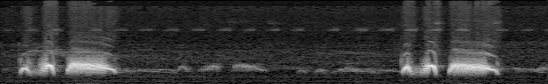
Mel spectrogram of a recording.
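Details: Spotted dove cooing in the mixed 'đồng' field style with a touch of 'thổ', used to train and provoke other doves: two phrases about four seconds apart, each two short hooting notes then a long rolling, vibrating coo that drops at the end.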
